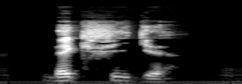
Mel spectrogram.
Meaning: ortolan (a small bird eaten as a delicacy)
- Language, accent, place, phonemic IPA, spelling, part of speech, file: French, France, Lyon, /bɛk.fiɡ/, becfigue, noun, LL-Q150 (fra)-becfigue.wav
